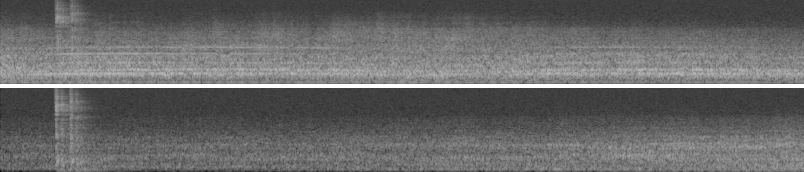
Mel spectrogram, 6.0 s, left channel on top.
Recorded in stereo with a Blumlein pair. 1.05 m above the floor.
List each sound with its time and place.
0.4 s a finger snap: 65° right, 6 m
